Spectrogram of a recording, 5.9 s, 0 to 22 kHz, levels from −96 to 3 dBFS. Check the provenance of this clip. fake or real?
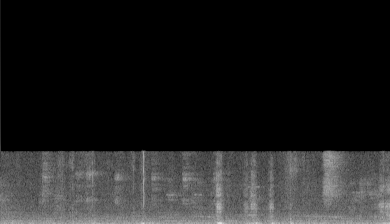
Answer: real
